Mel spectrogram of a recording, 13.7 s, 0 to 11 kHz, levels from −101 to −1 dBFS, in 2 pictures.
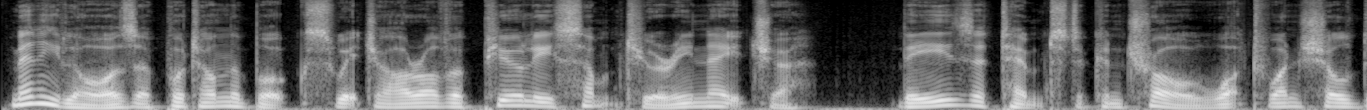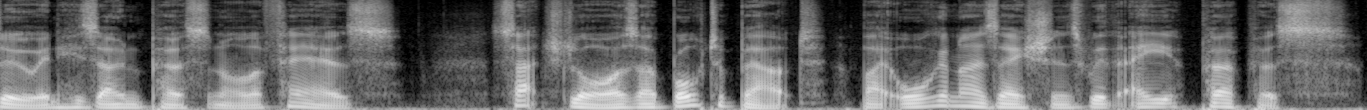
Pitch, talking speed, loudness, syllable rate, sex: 105 Hz, 160 wpm, -18 LUFS, 4.9 syllables/s, male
